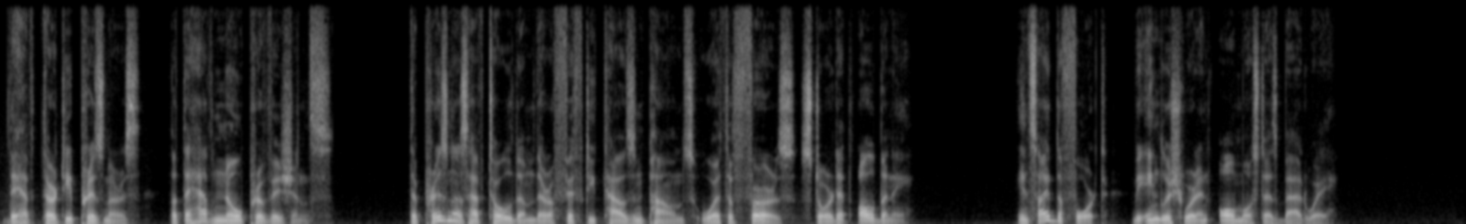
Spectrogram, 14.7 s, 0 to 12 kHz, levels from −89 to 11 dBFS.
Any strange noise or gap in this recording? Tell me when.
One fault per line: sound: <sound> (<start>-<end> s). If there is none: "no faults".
no faults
